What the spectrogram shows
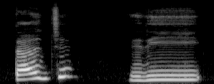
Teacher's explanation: ता जीम ज़बर तज, रा या ज़ेरी, तजरी। जीम पर करेंगे कलकला, रा को पढ़ना है बारीक। तज री और या साकिन से पहले जेर है, या मद हो रहा है, 2 सेकंड के लिए खींचेंगे।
